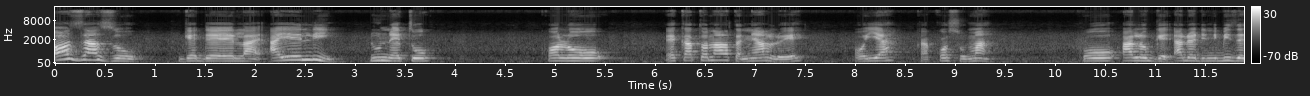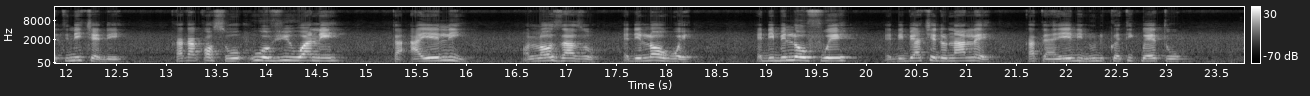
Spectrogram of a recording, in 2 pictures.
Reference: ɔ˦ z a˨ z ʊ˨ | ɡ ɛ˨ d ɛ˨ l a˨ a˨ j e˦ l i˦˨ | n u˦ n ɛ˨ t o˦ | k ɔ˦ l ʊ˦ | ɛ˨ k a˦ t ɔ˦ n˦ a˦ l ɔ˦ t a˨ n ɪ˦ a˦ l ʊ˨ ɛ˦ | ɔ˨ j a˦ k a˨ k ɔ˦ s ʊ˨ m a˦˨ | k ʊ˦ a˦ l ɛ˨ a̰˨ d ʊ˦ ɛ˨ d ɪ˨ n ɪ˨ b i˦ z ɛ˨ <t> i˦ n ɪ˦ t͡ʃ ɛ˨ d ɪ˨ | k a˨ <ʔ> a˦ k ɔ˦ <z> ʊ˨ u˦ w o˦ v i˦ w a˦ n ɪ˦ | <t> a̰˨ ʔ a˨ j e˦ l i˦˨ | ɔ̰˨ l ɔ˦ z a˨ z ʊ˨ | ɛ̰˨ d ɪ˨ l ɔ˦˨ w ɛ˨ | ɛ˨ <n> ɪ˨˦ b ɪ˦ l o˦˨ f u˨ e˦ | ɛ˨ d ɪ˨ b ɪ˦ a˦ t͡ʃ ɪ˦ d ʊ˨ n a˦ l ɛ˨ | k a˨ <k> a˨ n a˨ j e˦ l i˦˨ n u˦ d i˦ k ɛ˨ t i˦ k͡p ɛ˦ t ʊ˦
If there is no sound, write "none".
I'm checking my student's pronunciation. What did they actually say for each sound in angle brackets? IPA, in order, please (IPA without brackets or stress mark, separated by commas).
t, k, s, t, d, t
